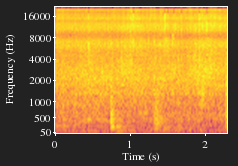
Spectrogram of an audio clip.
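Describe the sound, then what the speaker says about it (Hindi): Finely chopped large onion frying in oil, a steady soft sizzle with faint stirring scrapes, quiet and continuous. "इसको हम फ्राई करेंगे लाइट ब्राउन होने तक"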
